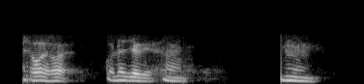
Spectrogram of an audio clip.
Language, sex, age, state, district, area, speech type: Manipuri, male, 60+, Manipur, Imphal East, rural, conversation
